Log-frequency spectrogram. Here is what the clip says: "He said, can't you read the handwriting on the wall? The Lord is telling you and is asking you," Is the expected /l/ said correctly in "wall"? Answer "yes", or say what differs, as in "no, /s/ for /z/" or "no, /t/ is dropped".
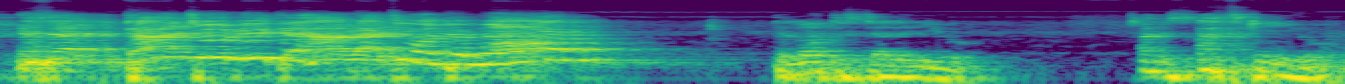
no, /n/ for /l/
